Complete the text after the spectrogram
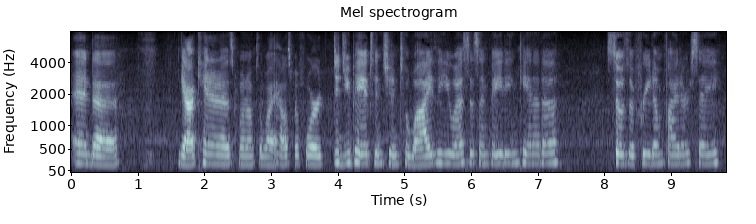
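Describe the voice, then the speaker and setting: Female podcast co-host, bright and clear-cut, casual review chat with a questioning bent, faint background noise. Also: mid-range voice, little pitch movement, normal speed.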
